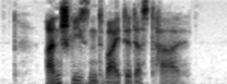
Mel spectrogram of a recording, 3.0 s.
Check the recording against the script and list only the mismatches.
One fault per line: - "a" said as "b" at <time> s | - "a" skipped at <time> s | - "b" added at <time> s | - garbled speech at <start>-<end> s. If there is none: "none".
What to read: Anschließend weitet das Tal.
none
